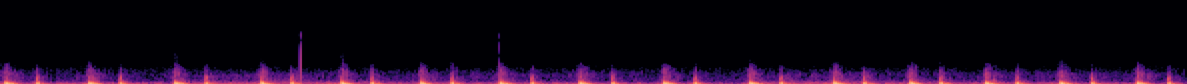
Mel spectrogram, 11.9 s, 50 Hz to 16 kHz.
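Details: Male heart auscultation with stethoscope, self-recorded partly sitting at a desk and partly lying in bed: steady lub-dub at about 75 a minute, clear first and second sounds; normal heart sounds.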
